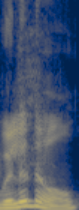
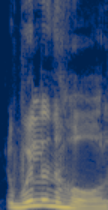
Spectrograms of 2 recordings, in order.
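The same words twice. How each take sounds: First: It is said in a local accent, probably without the H. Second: It is said in a posh accent, with the H. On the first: The way local people say the name. The speaker calls it right. "They go, oh, you Willenhall" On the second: An outsider's refined way of saying the name. The speaker calls it wrong. "I'm saying that in a very posh way"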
